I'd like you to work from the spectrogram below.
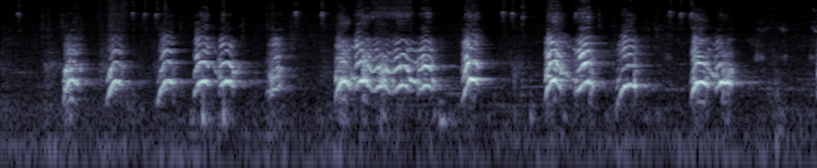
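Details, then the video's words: Hunting Jack Russell Terriers bark in a quick steady series, sharp harmonic yaps about twice a second with a short run of overlapping barks from more than one dog, loud and close over a quiet background. "Hunting Jack Russell Terriers"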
